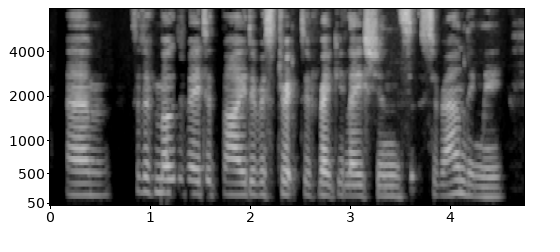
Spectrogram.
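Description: A woman's fairly low voice with fairly even intonation, dry and close with no echo, on a very clean recording with a silent background. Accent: Dutch. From Netherlands. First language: Dutch. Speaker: academic author. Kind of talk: interview.

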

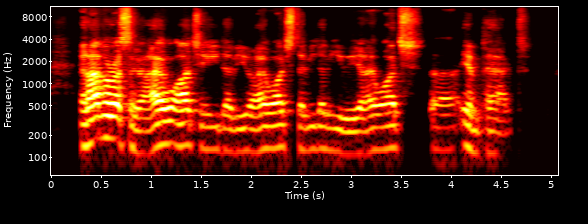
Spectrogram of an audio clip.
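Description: With a plain, everyday voice and an American accent, a man speaks at a fairly slow pace, his intonation fairly even but his loudness swinging widely. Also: medium pitch for a man. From Wisconsin, US Midwest. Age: 50s. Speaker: wrestling podcast host. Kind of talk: interview.

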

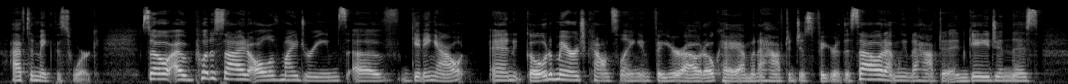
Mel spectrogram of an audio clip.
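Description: A woman with an American accent talks at a fairly quick pace with a fairly low pitch and ordinary pitch variation. The recording is very clean, with a silent background. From Minnesota. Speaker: podcast host. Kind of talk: casual solo monologue.

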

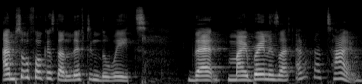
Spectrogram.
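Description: A woman talks with lively intonation. Her pitch sits in the medium range. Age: 20s. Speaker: podcast co-host. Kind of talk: casual chat.

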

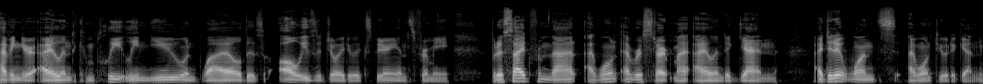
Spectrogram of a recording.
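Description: A man with an unremarkable speaking voice, fairly low pitch, ordinary pitch variation and a fairly quick pace, recorded very cleanly with a silent background and a dry, close sound with no echo. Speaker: podcast host. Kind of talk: casual chat.

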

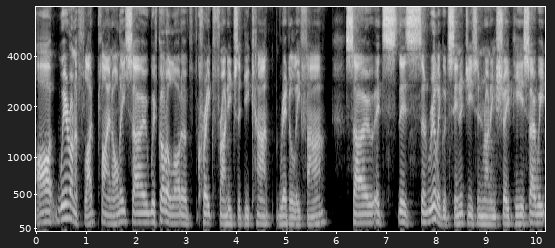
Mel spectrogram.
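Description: Speaking with a rural Australian accent, a man keeps a medium pitch and a moderate pace. His loudness is very even and his pitch varies in an ordinary way. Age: 60s. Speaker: grain farmer. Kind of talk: interview.

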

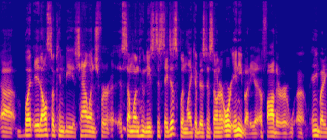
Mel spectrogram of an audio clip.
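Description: In a very clean recording with a silent background, a man with an American accent speaks at a very fast pace and a medium pitch, his intonation fairly even and hardly any pauses between words. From US Upper Midwest, Minneapolis. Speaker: sales professional in tech. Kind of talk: podcast interview.

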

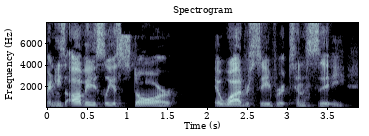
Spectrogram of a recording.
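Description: Against a quiet background, someone talks fairly quickly. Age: 20s. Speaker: co-host, Tennessee fan. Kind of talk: casual sports banter.

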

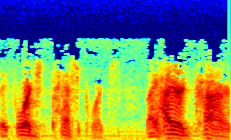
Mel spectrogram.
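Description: A man talks at a moderate pace, his voice carrying a slightly husky edge.

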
